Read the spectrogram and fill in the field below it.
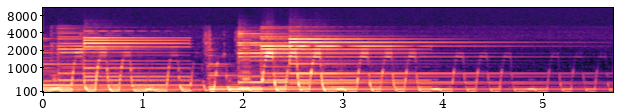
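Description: An electric instrument runs through a GFI System Rossie envelope filter in step filter mode at range 0, producing distorted, rhythmic tones with stepped filter sweeps that sound darker and muffled.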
